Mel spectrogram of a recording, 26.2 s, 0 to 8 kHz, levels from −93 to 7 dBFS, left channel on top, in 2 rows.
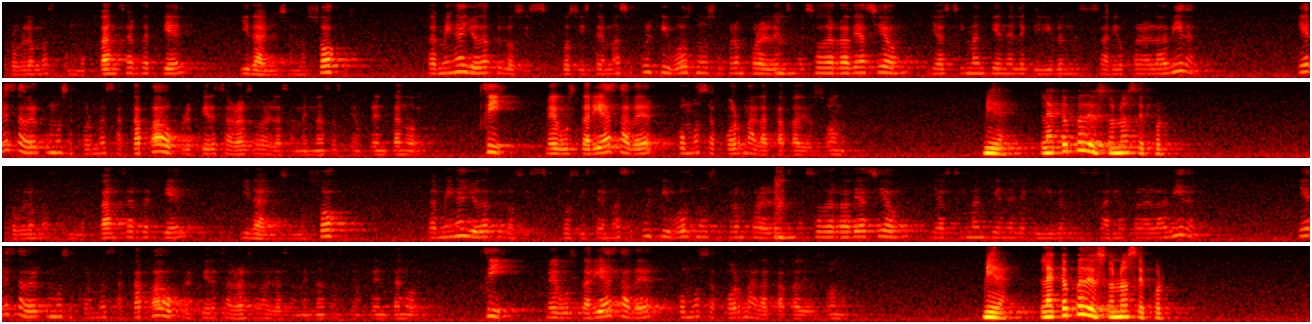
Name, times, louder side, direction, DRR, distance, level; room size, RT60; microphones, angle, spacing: voice 1, 0.1-1.8 2.4-3.3 4.3-5.3 5.6-7.8 8.1-11.9 13.0-17.3 17.9-18.1 18.5-21.5, left 4 dB, 75° left, 11 dB, 0.8 m, -41 dB
voice 2, 23.5-24.7, right 3 dB, 45° right, 14 dB, 0.5 m, -26 dB
14.0 x 12.5 x 4.4 m, 0.94 s
head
